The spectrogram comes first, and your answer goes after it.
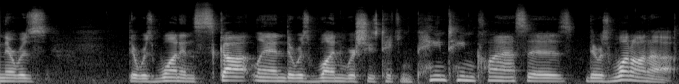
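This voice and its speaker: A man's voice: fairly high pitch, a bit bright, a little hiss or hum. A man talking casually as a book-review vlogger, with a wry, playful, emphatic delivery that draws out words. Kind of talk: casual, chatty book wrap-up.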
